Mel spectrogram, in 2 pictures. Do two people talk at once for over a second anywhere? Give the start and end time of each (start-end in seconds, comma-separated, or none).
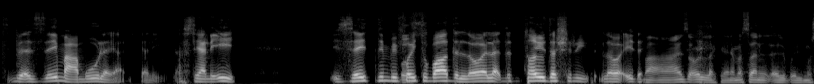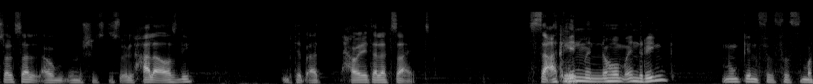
none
